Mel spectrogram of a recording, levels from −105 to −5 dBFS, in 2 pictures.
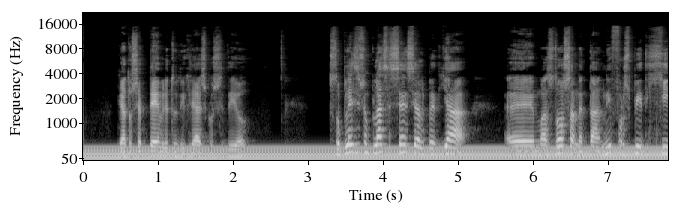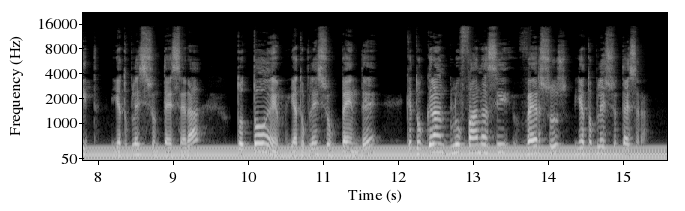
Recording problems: electrical hum; loud; throughout; 50 Hz, 7 dB below the speech

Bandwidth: 15 kHz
